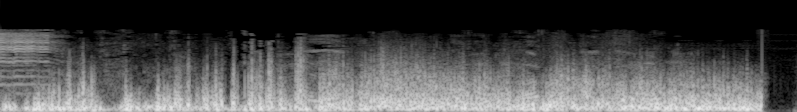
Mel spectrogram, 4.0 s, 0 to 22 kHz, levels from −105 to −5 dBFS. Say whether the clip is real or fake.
real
